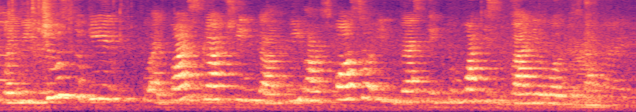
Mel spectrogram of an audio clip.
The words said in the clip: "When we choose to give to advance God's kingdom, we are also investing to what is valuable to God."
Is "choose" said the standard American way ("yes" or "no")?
no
